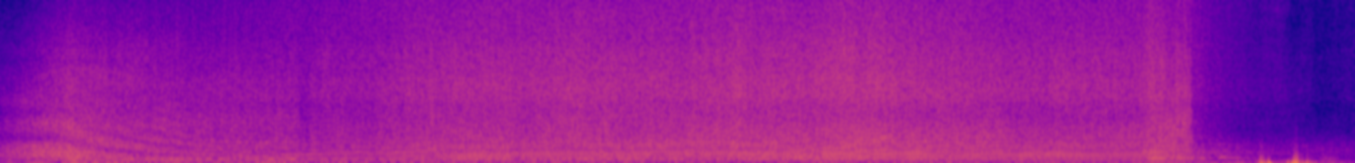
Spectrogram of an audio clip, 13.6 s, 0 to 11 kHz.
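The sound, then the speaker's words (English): A multirotor drone with 10-inch rotors takes off quickly, making a loud, steady harmonic buzzing whine throughout. A few sharp thumps come near the end. “Wow, that thing's got some fast takeoff. It was about 7 or 8 feet above our heads, and it just zoomed up.”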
